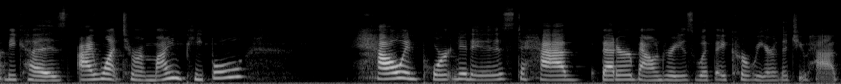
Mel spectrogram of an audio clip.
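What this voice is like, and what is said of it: Emotional, choked-up voice. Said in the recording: “I'm getting a little choked up”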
